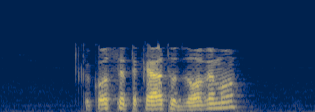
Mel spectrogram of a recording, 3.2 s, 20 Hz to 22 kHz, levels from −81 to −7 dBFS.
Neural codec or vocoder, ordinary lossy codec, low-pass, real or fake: none; AAC, 16 kbps; 19.8 kHz; real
